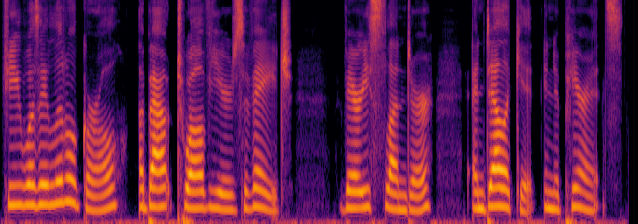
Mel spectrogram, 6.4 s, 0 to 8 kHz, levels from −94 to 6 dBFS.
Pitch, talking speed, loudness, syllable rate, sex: 225 Hz, 150 wpm, -19 LUFS, 5.4 syllables/s, female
